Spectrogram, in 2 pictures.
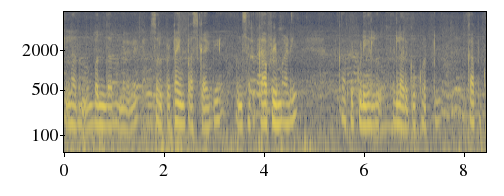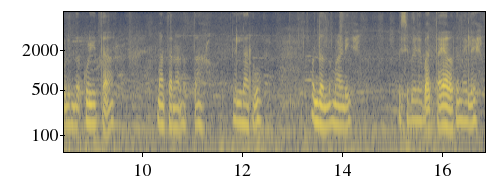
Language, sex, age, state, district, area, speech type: Kannada, female, 60+, Karnataka, Chitradurga, rural, spontaneous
